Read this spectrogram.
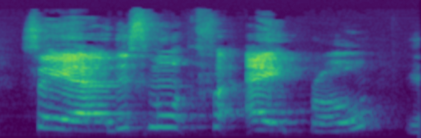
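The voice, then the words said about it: Put-on British accent. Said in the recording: “I don't know why I'm talking in a British accent.”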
